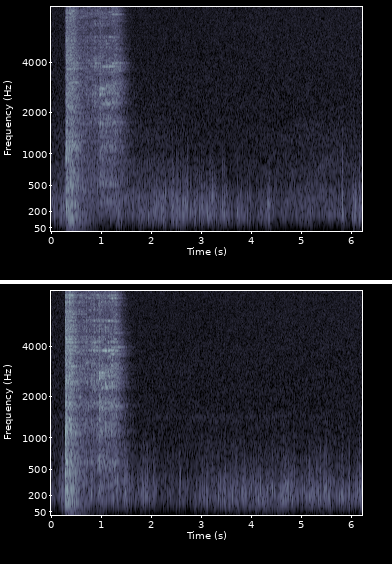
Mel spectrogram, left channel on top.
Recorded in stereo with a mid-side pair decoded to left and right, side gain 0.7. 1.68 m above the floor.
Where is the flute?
I don't hear a flute.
